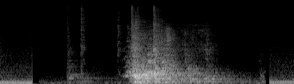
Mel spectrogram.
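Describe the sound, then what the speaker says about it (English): A bottom drawer slides open with a scraping rumble after a sharp click, preceded by light handling knocks, close and fairly loud with no talking. "come open the bottom drawer, pick whatever you want"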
